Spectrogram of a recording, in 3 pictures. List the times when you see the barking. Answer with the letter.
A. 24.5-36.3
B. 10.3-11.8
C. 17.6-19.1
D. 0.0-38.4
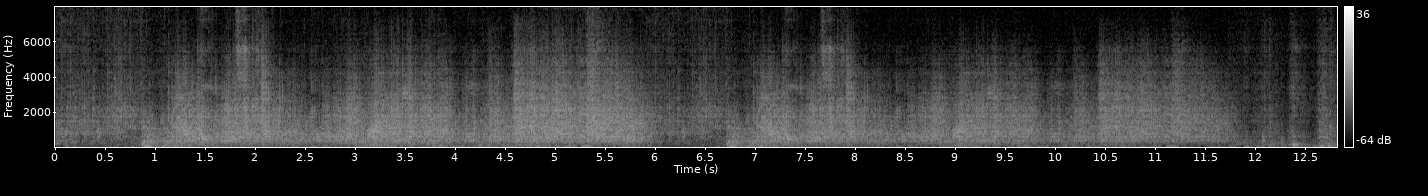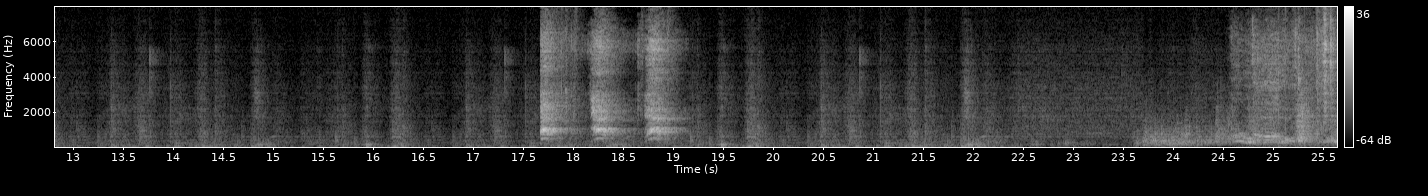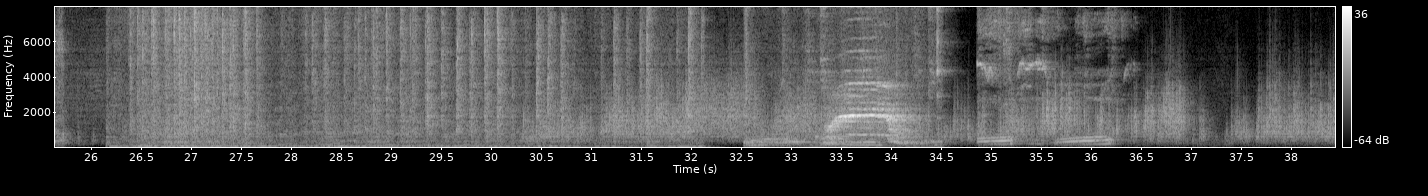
C.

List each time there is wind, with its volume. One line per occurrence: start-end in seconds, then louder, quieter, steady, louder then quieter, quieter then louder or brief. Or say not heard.
0.0-38.4 quieter then louder.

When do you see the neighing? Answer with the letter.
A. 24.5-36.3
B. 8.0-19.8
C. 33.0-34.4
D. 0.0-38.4
C.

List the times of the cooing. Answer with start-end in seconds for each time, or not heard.
24.5-36.3.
